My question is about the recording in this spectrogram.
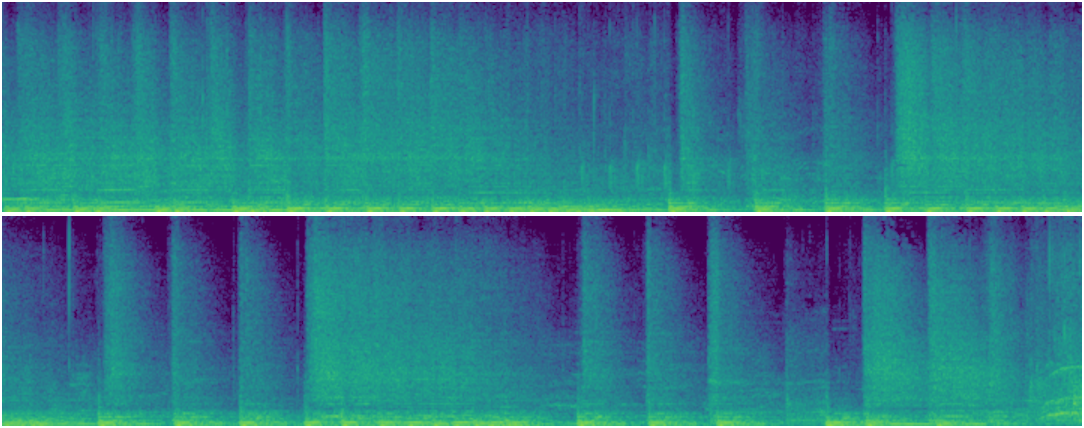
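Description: Live lion dance percussion: a large lion drum beaten in fast, dense strokes over ringing metal percussion, with cymbal crashes swelling twice near the middle.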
